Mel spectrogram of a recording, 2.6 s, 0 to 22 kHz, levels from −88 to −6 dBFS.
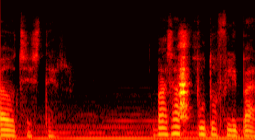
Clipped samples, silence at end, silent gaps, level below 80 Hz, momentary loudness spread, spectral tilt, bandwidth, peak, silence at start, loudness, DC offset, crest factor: under 0.1%; 0 s; none; -52 dBFS; 22 LU; -4.5 dB/octave; 15 kHz; -14 dBFS; 0 s; -36 LUFS; under 0.1%; 24 dB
